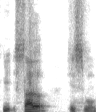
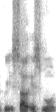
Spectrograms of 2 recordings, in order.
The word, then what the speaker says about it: بئس الاسم: Tapi cara membacanya bukan bi'sal ismu tapi bi'salismu. Ya, cara membacanya bi'salismu. Jangan sampai membacanya keliru bi'sal ismu ya, tapi bi'salismu.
